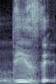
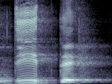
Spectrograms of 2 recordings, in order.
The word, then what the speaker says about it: dites: vous dites ils disent à n'est pas prononcer vous disez non non non c'est vous dites je dis tu dis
